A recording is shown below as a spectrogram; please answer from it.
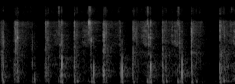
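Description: A deck of tarot cards is handled during a reading, giving a quick run of crisp, rhythmic card flicks and slaps heard up close.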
